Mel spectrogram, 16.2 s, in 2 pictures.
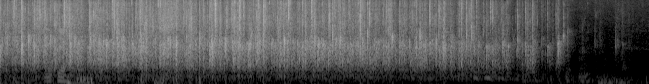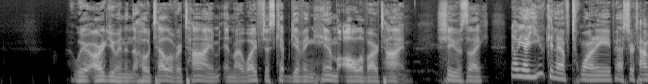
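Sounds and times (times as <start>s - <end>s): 
audience applause: 0.0s - 7.2s
speech: 9.1s - 16.2s.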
